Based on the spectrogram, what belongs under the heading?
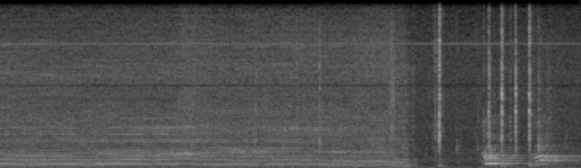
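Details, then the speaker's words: Toyota Corolla rear power window after a cheap fix: even motor whir for about four seconds, no grinding or binding, then soft clicks as it stops; window rises normally. "it goes up just fine."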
